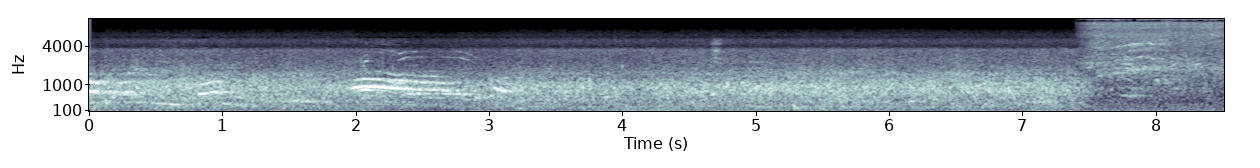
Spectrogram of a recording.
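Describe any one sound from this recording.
Water splashes up in a pool.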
